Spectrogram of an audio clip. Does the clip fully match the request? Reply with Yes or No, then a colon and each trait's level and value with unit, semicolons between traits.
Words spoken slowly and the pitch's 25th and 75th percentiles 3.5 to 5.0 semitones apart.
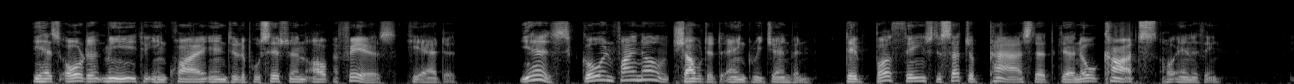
No: average, 165 wpm; average, 4.4 semitones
